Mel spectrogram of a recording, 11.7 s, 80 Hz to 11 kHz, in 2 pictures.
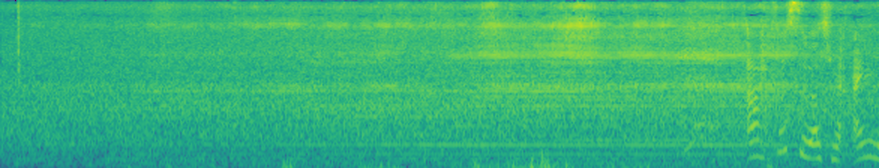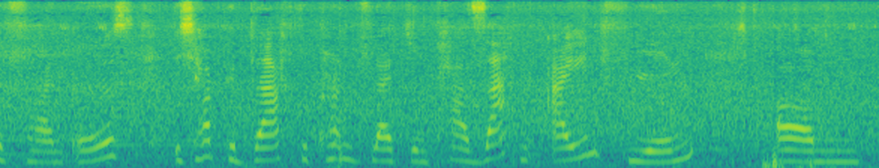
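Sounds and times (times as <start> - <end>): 
motorcycle engine droning as it passes: 0.7 - 8.6
speech: 5.0 - 11.7.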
